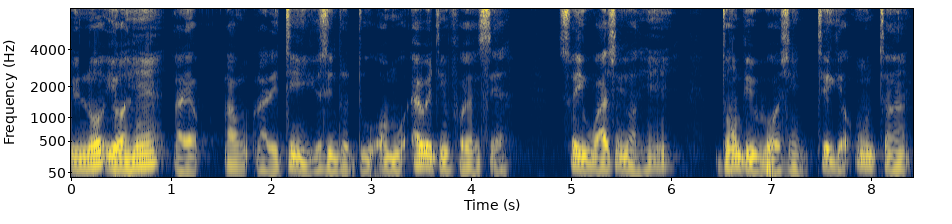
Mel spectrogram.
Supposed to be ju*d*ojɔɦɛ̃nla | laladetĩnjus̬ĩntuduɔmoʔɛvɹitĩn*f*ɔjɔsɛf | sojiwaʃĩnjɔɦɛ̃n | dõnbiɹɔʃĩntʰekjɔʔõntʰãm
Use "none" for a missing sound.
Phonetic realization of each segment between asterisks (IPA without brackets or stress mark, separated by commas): n, f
